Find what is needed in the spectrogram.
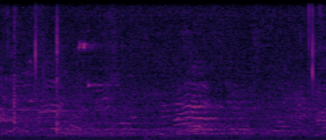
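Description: Quiet gymnasium ambience during a stoppage in a basketball game: faint voices of players and spectators, with a couple of soft knocks on the hardwood court.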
